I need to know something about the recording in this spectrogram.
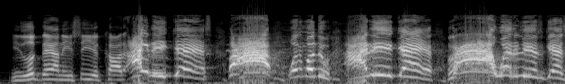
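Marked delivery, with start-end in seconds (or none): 1.3-5.6 mock, very loud, very high, antsy agitation. Acting out a churchgoer panicking about needing gas: imitating an anxious, agitated person. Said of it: "and you're anxious".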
